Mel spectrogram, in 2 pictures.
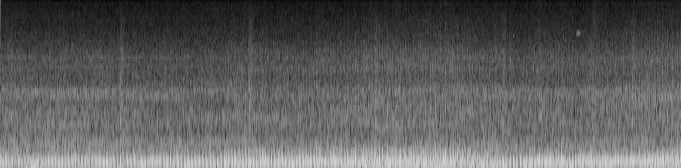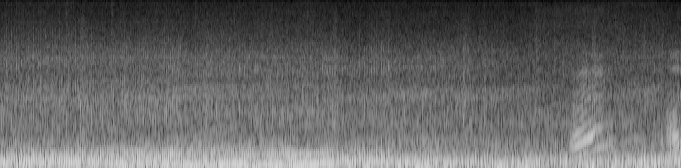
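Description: Several motorbikes ride together on a road near Kathmandu, their engines making a steady, loud, close droning hum throughout, with voices talking over it.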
